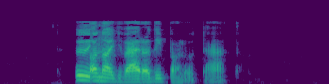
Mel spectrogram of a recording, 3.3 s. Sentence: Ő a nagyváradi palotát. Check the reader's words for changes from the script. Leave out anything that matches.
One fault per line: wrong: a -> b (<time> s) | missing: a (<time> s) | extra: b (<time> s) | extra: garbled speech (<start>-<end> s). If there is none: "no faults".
no faults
